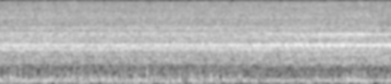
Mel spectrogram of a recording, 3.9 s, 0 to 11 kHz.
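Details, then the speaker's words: 1978 Mercury Cougar XR7 hardtop, 35,100 miles, hood open in engine bay, no leaks, gaskets replaced; steady even idle with smooth low rumble, no knocks, ticks or misses; runs and sounds like it should; normal idle. "Everything runs like it should, sounds like it should."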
